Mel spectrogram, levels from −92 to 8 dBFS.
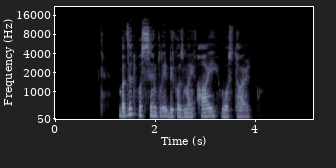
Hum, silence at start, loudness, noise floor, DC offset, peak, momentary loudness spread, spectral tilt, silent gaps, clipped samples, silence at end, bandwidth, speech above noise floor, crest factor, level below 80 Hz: none; 0.9 s; -34 LUFS; under -90 dBFS; under 0.1%; -16 dBFS; 10 LU; -4 dB/octave; none; under 0.1%; 1.25 s; 14 kHz; over 55 dB; 20 dB; -74 dBFS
